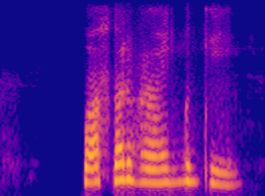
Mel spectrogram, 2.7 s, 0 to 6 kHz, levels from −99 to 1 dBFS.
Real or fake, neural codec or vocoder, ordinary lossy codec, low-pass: fake; codec, 44.1 kHz, 2.6 kbps, SNAC; Opus, 32 kbps; 5.4 kHz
